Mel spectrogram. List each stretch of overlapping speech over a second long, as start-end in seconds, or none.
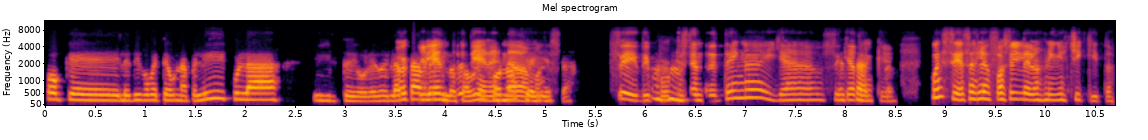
3.6-5.2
